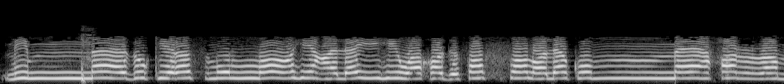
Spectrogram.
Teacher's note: مما ذكر عايزين نبين ترقيق الراء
